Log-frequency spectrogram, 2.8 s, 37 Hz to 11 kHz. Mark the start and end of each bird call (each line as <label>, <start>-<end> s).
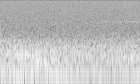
Tufted Titmouse (Baeolophus bicolor), 1.7-2.8 s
